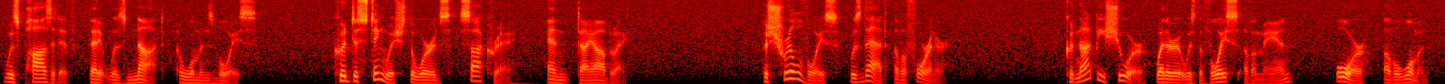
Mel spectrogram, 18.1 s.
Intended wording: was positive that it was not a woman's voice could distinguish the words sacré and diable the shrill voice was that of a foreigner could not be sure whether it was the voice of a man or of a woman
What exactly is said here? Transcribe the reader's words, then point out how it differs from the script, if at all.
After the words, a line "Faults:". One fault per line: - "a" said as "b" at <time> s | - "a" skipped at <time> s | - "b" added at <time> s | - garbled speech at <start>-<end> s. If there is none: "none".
was positive that it was not a woman's voice could distinguish the words sacré and diable the shrill voice was that of a foreigner could not be sure whether it was the voice of a man or of a woman
Faults:
none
